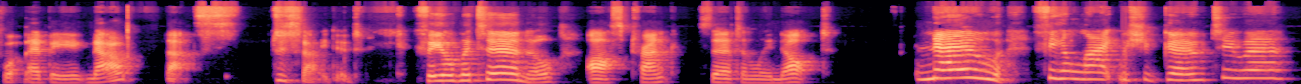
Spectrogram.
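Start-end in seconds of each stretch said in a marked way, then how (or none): 3.1-4.2 higher, slow northern question; broad northern. Acted. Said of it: "we're going broad strokes northern". 5.2-6.2 low northern reply; broad northern. Acted. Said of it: "we're going broad strokes northern". 6.9-9.6 high, slow northern voice; broad northern. Acted. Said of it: "we're going broad strokes northern".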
